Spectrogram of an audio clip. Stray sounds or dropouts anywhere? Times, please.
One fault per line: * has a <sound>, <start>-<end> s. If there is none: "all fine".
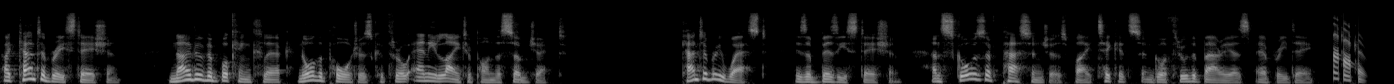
* has a chirp, 13.3-13.7 s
